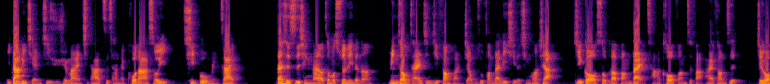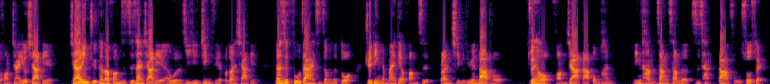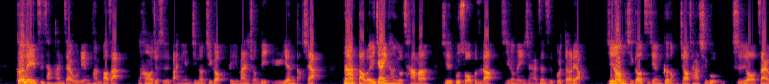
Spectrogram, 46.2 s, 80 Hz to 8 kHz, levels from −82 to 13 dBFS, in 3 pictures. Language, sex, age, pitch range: Chinese, male, 20-39, 95-125 Hz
